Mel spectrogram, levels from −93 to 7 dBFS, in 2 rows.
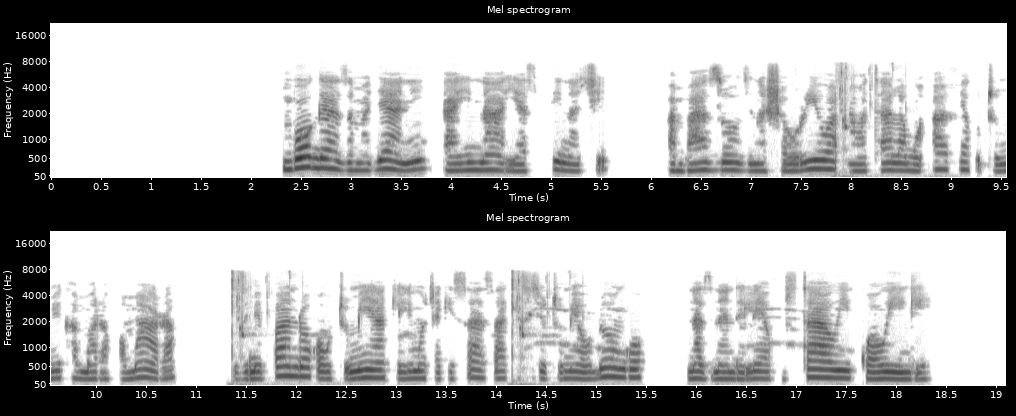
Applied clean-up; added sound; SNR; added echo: neural separator model SepFormer DNS4.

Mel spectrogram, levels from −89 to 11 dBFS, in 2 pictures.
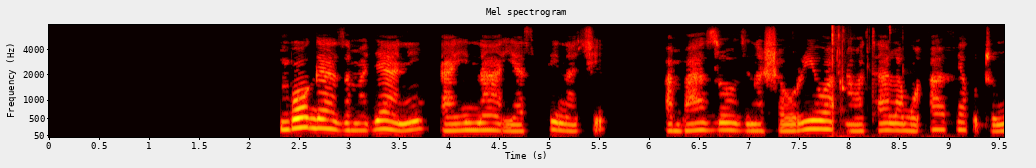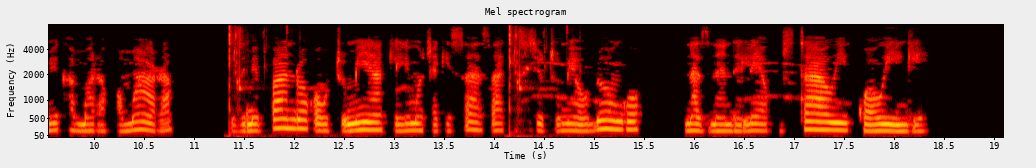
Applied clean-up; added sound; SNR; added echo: none; Raindrop / Splash, splatter; 16 dB; none.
